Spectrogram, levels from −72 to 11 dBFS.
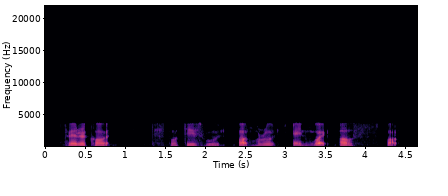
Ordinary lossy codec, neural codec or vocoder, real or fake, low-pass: none; vocoder, 22.05 kHz, 80 mel bands, HiFi-GAN; fake; 3.6 kHz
